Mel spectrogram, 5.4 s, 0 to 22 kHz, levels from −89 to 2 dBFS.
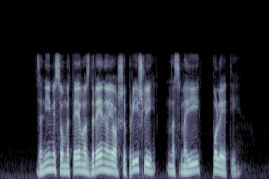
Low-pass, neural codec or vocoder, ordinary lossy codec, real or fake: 7.2 kHz; none; none; real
